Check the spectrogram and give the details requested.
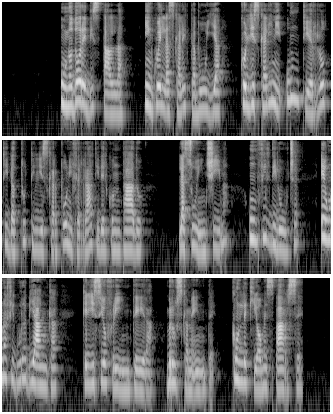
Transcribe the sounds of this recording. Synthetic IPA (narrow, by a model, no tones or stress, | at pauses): unod̪oːɾed̪ist̪alːa | iŋkwelːaskalet̪ːabujːa | koʎʎːiskaliːniunt̪ierːot̪ːid̪at̪ːut̪ːiʎiskarpoːniferːaːt̪id̪elkont̪aːd̪o | lasuːint͡ʃiːma | uɱfild̪iluːt͡ʃe | ɛunafiɡuːɾabjaŋka | k̟eʎːisiofːɾiːnt̪ɛːɾa | bɾuskament̪e | konlekʰjɔːmesparse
